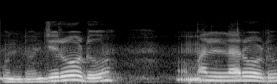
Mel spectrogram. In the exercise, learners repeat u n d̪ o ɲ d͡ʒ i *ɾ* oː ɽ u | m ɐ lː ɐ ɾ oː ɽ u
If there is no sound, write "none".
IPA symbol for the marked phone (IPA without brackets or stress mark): ɾ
